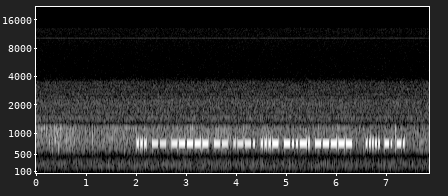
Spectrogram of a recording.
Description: Morse code, heard as a keyed tone, about 32 wpm, 760 Hz, with radio noise. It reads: SM0MPV/0 5NN
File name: vk9-oh1vr ba7io etc 10m cw 22nov2012 0827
